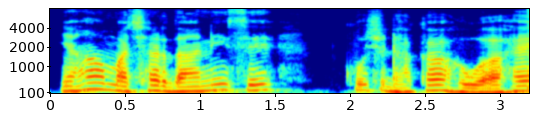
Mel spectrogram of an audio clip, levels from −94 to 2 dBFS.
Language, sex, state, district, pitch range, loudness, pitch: Hindi, male, Jharkhand, Ranchi, 155-190 Hz, -17 LUFS, 170 Hz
